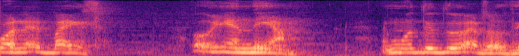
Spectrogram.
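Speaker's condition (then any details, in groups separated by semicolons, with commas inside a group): Amyotrophic lateral sclerosis (ela)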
